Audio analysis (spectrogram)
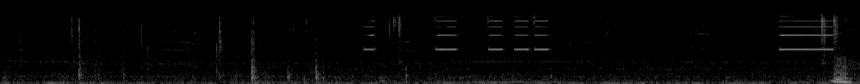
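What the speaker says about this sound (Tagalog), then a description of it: "Buzzer tayo, buzzer check." A continuity tester's buzzer sounds while checking a burnt flood light resistor: a few short, fairly quiet beeps in a row, then a longer, steadier beep near the end, over low background noise.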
